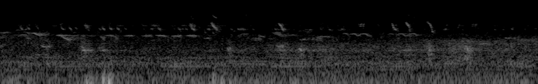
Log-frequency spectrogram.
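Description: Faint chirping of small birds: many short high notes scattered throughout, with a quick run of evenly repeated notes between about one and two seconds in.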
